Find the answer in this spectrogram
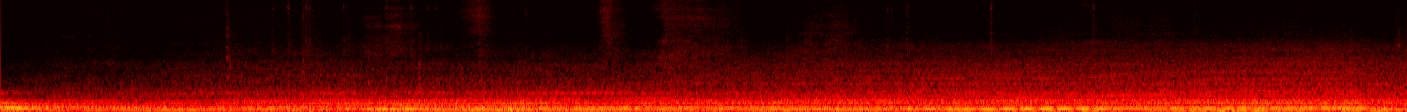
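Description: Car engine and road noise heard from inside the cabin as the car pulls away from a stop and drives on along a multi-lane road, a steady low hum throughout.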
